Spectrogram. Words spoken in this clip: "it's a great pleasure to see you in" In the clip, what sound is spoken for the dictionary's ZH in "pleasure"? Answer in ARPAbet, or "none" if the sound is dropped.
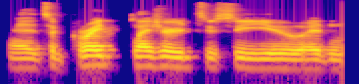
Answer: ZH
